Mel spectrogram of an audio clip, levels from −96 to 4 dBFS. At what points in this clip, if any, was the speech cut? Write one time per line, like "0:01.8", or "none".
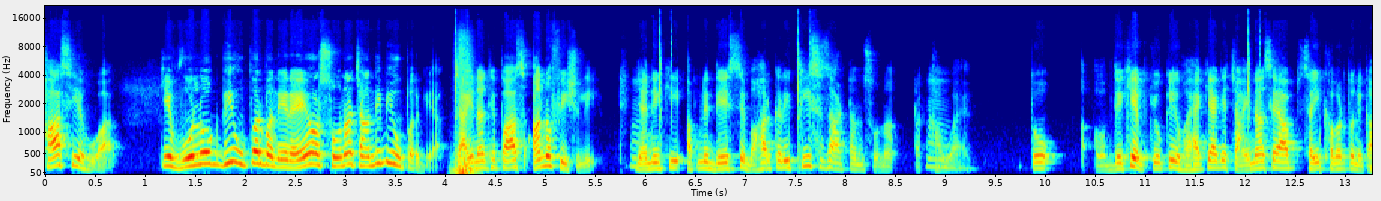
0:04.1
